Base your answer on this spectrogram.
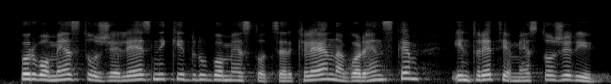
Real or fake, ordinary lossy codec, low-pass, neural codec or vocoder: fake; none; none; codec, 16 kHz, 0.8 kbps, ZipCodec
